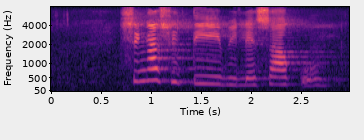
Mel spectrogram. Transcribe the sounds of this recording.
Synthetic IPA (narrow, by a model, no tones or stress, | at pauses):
ʃiŋɡaʂitiβilɛʂaːku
